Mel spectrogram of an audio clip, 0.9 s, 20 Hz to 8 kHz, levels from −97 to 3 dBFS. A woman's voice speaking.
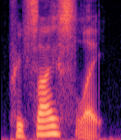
Yes: female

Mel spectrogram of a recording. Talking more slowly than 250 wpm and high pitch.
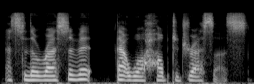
No: fast, 285 wpm; high, 200 Hz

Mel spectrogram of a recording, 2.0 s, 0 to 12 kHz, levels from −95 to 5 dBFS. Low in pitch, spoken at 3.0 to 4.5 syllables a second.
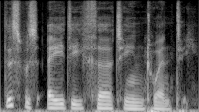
Yes: low, 115 Hz; 4.3 syllables/s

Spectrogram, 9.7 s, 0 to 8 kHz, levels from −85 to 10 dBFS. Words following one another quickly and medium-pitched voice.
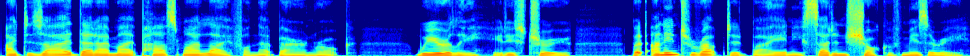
No: average, 150 wpm; medium, 180 Hz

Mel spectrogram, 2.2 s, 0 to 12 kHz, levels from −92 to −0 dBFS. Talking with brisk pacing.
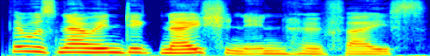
No: average, 195 wpm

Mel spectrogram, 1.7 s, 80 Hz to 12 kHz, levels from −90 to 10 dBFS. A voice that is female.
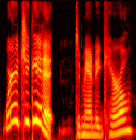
Yes: female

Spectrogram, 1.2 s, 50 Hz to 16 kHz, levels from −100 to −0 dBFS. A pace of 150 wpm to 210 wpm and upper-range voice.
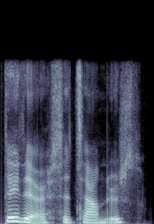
Yes: fast, 205 wpm; high, 205 Hz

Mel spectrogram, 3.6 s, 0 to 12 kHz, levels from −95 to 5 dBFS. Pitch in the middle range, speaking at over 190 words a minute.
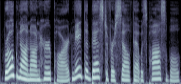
No: high, 210 Hz; average, 200 wpm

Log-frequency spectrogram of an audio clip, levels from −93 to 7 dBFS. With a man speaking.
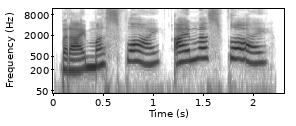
No: female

